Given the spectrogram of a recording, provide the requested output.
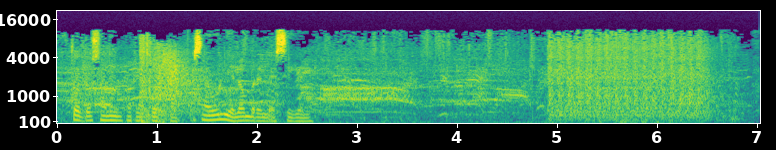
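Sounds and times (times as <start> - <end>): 
speech: 0.1 - 2.9
gunfire during a shootout: 4.9 - 6.8.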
